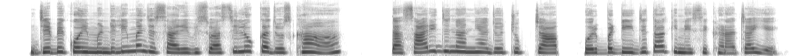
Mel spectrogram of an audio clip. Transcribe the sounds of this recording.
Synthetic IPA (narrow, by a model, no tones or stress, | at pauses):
d͡ʒeːbekoːimɐ̃ɳɖəlimɐ̃nd͡ʒsaːɾeʋɪswaːsiloːkad͡ʒoskʰãːã | t̪asaːɾid͡ʒɐnaːnɪjãd͡ʒot͡ʃʊp̚t͡ʃaːp̚ɦoːɾbɐɖid͡ʒət̪akɪnesɪkʰɽ̃at͡ʃaːɦieː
